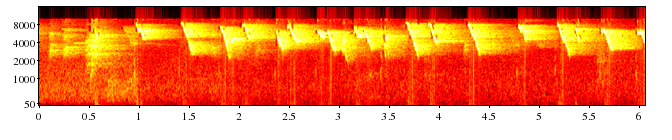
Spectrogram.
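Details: Saffron finch song made of bright, high notes that sweep steeply downward, delivered in quick clusters of two or three roughly every half second, loud and steady throughout.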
